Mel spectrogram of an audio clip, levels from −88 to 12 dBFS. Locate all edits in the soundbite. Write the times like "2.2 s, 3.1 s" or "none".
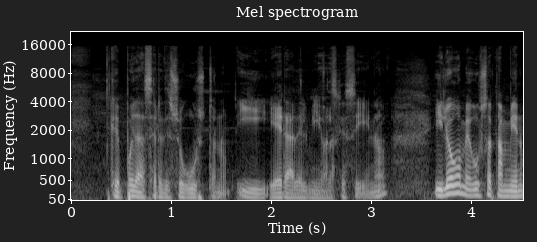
2.0 s, 2.6 s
